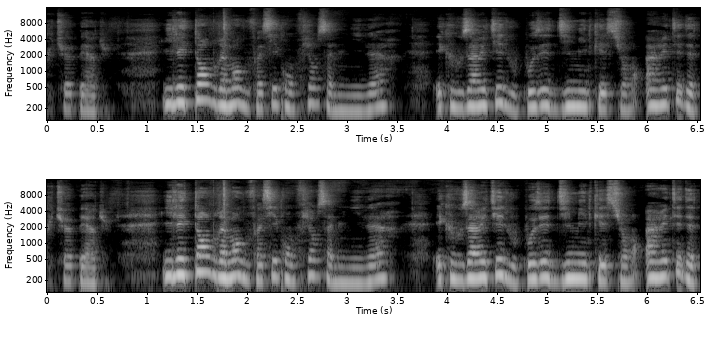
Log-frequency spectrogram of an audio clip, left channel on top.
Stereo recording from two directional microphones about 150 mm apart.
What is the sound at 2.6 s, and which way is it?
Speech, 35° right (ahead or behind).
